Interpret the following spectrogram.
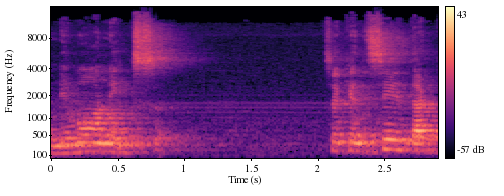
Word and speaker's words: mnemonics: Those abbreviations are called mnemonics. So you can see that in the red color. Mnemonics. Mnemonics means M is silent there.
